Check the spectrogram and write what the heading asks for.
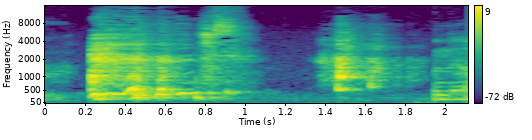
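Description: A voice making short wordless vocal sounds, in the manner of a child voicing a toy character: a longer sound near the start, then a brief one about a second and a half in.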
